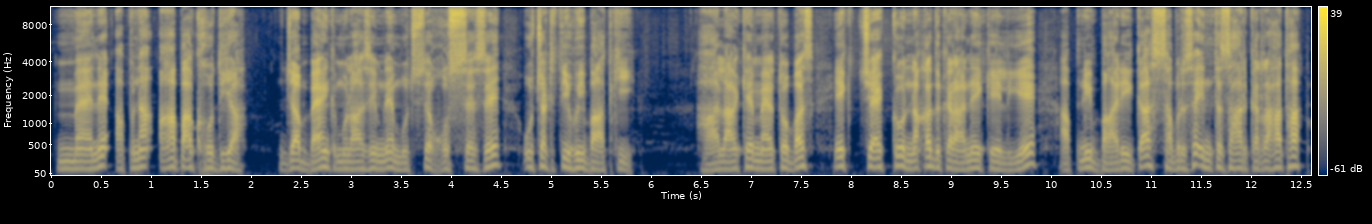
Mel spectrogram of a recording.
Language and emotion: Urdu, angry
